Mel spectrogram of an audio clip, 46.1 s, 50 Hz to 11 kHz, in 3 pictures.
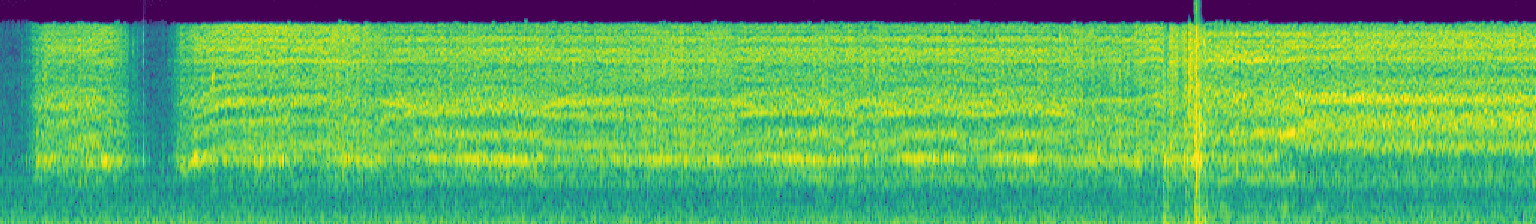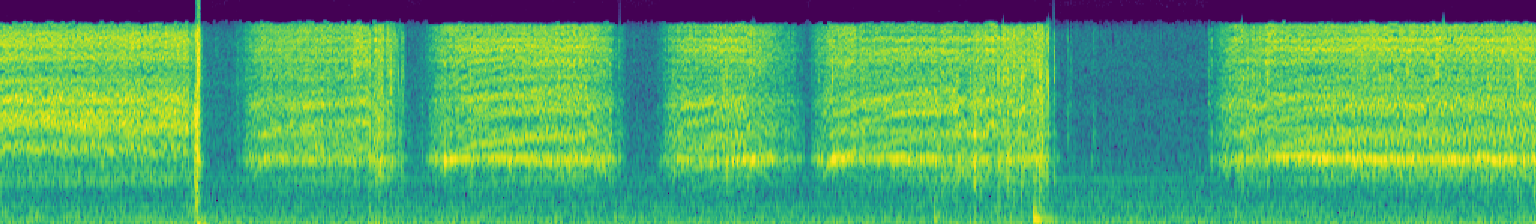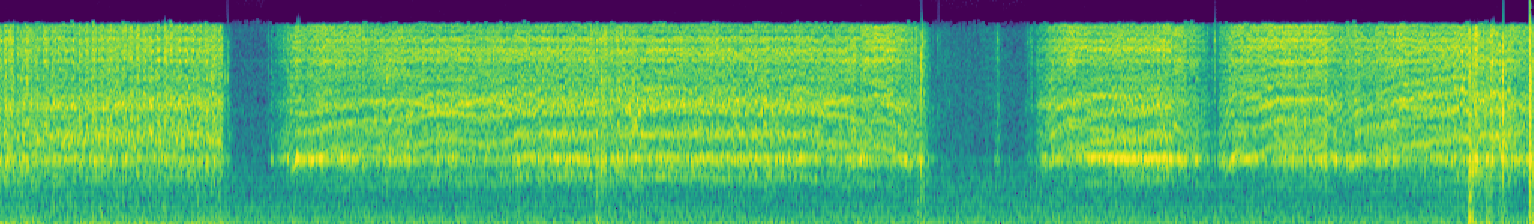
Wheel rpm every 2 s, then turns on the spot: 60, 140, 160, 160, 160, 160, 160, 160, 130, 100, 110, 70, 140, 30, 150, 150, 120, 150, 170, 140, 60, 130, 140.
none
